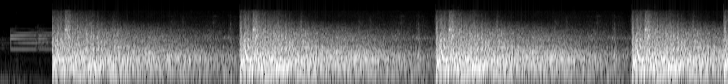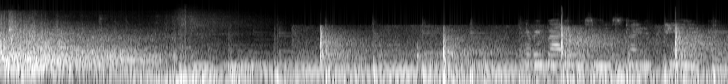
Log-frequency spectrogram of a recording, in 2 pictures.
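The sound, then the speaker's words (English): Heavy gunfire as police return fire in a chaotic battle: a few loud, booming shots, each with a long decaying tail, spaced about two seconds apart, then a denser rumbling stretch with a droning tonal background. “It was just chaos. It's like a battle scene. There are two different kinds of shots. Apparently, police are returning the fire now.”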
